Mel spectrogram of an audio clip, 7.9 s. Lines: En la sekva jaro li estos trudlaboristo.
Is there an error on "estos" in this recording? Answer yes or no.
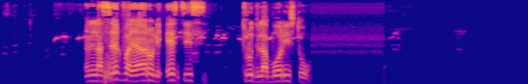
yes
